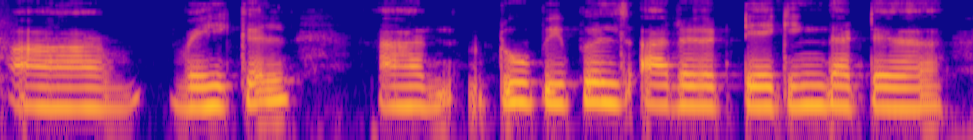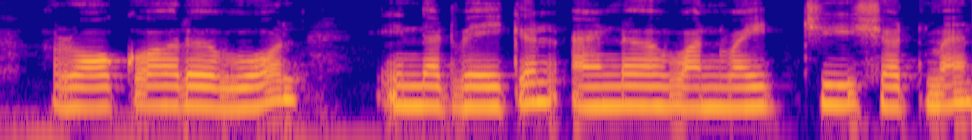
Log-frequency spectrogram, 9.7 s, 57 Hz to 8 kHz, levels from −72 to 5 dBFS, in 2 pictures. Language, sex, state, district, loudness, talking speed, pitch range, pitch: English, female, Punjab, Kapurthala, -15 LUFS, 130 wpm, 120-195 Hz, 190 Hz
